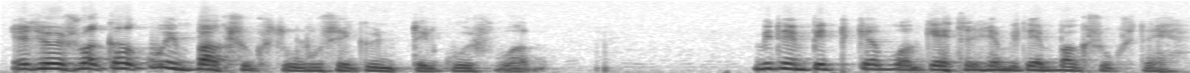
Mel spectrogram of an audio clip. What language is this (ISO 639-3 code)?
fin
